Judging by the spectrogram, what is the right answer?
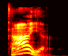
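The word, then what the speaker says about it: Kaeya: Kaya. Así se pronuncia.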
